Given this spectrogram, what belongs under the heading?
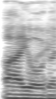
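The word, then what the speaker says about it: Eyota: Academy all right Matthew did you say eota eota eota all right that's east of Rochester did I pronounce that properly I okay Iota Iota yeah but you know what close enough close enough what's the trend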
